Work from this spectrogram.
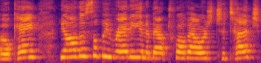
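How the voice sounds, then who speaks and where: An American accent from a woman. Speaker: resin artist and craft video maker. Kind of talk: tutorial. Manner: fast; casual, chatty with fillers.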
